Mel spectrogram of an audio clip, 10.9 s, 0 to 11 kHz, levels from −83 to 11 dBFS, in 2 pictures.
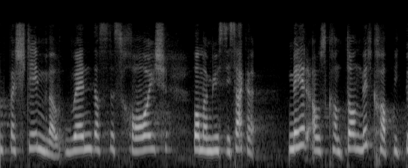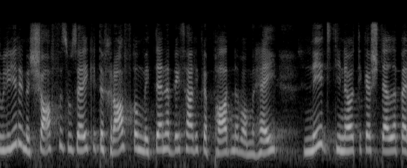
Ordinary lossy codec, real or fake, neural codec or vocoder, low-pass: none; fake; codec, 16 kHz, 0.8 kbps, ZipCodec; 7.2 kHz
